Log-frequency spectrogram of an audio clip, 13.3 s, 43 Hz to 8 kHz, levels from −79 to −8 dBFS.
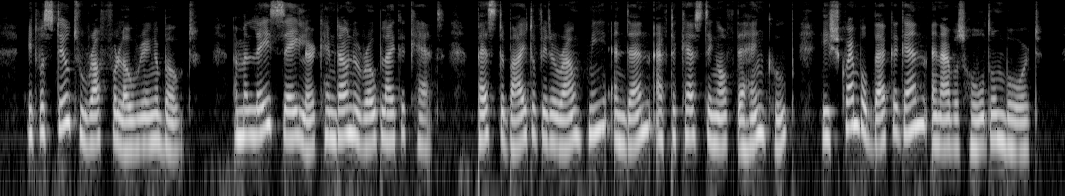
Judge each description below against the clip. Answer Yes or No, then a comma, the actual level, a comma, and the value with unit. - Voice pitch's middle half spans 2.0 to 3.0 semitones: No, average, 3.5 semitones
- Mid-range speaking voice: No, high, 195 Hz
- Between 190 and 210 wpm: Yes, average, 200 wpm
